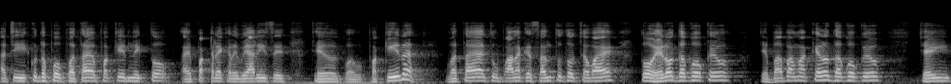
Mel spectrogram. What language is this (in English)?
Sindhi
